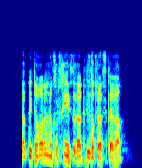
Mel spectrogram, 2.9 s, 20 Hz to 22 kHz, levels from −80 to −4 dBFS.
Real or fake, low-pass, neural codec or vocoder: fake; 7.2 kHz; codec, 44.1 kHz, 1.7 kbps, Pupu-Codec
